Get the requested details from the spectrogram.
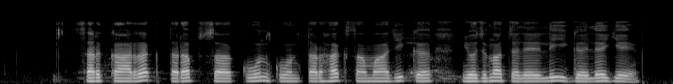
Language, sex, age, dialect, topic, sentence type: Maithili, male, 18-24, Angika, banking, question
